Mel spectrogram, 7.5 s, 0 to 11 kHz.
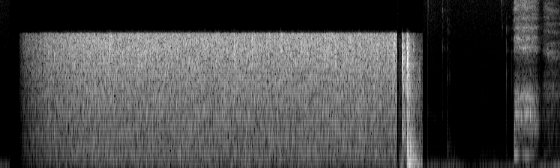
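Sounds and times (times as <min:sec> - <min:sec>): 
heavy rain pouring: 0:00.3 - 0:05.6
thud: 0:05.3 - 0:05.7
breathy exhale: 0:07.1 - 0:07.4.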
